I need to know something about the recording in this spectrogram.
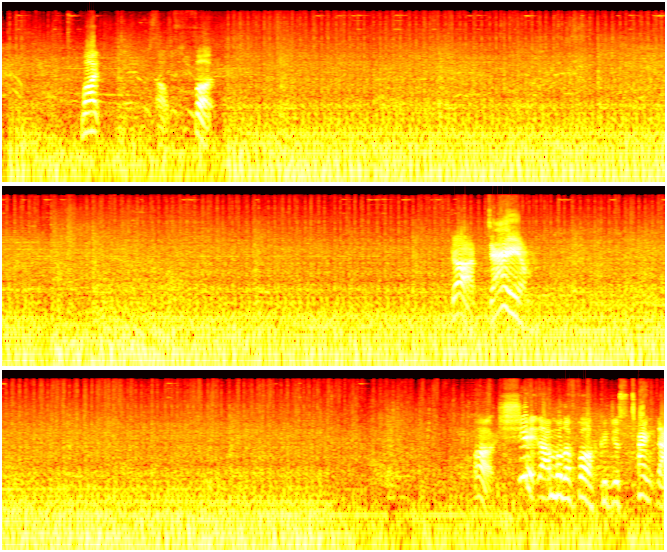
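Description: A man shouts with excitement into a close microphone.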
